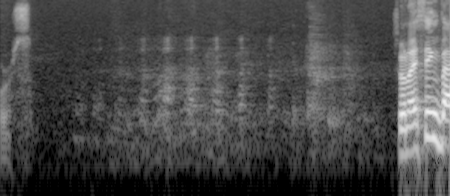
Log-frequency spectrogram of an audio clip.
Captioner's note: laugh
